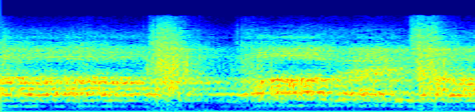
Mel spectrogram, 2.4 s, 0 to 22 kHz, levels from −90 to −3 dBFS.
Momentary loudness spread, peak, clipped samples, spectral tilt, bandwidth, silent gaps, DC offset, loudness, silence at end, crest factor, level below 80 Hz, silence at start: 3 LU; -12 dBFS; under 0.1%; 1 dB/octave; 13 kHz; none; 0.1%; -25 LUFS; 0 s; 14 dB; -72 dBFS; 0 s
